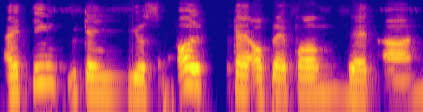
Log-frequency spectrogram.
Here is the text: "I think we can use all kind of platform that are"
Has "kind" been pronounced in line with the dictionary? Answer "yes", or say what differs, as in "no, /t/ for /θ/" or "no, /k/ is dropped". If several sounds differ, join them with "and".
no, /d/ is dropped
